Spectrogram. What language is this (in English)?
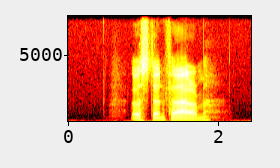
Swedish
